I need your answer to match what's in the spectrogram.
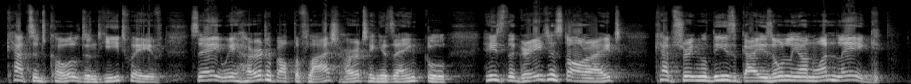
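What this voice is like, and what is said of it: Put-on Irish accent, fairly decent. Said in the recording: “this must be an Irish cop ... That was pretty good for me, for Irish ... Sure, that was pretty good. Yeah, not great”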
